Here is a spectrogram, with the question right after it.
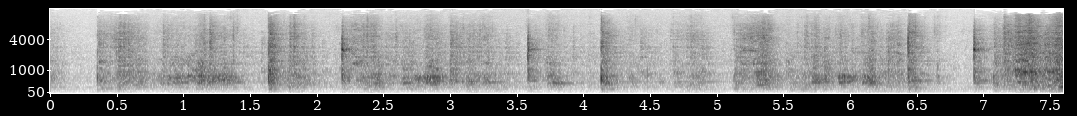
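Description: Spoon scraping and clinking in a pan as ingredients are gently stirred for a simple sandwich lunch, repeated bursts of metallic scraping with brief pauses, close and fairly loud with no talking.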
